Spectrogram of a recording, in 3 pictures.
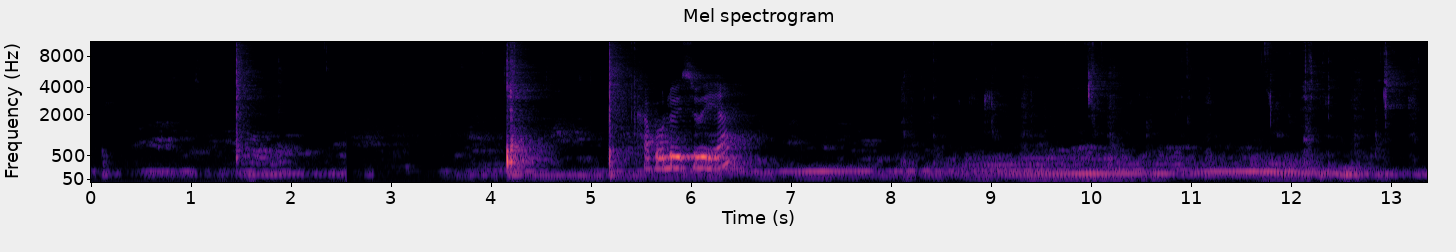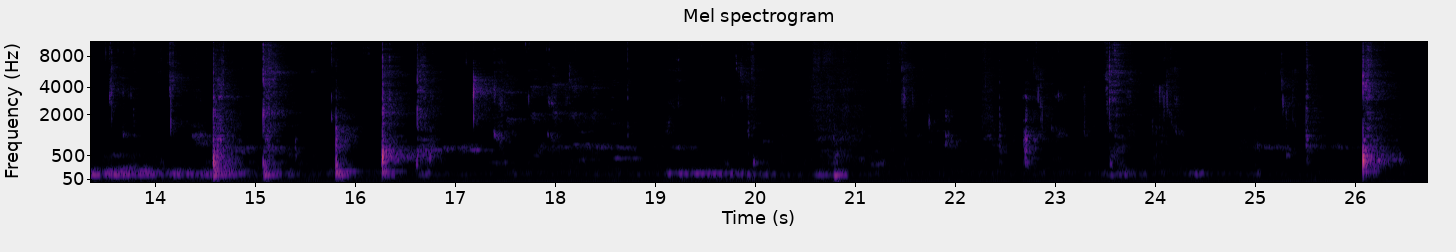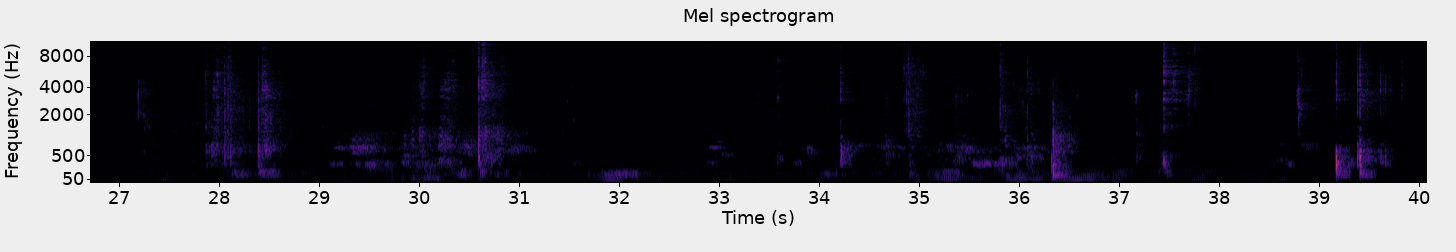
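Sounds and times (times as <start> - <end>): person chewing noodles: 7.5 - 26.5, 33.2 - 40.0.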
